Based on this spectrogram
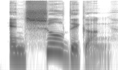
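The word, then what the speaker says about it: Entschuldigung: The unstressed ant at the front. Stress on the second syllable. Ensulong.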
